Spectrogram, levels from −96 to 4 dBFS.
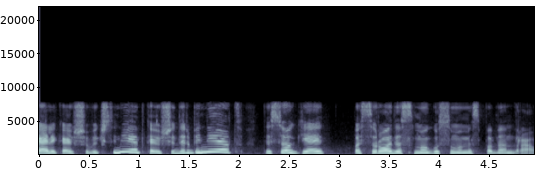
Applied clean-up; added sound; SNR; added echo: none; none; none; none.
